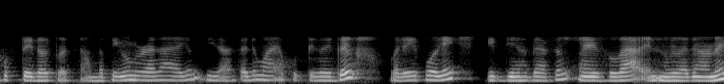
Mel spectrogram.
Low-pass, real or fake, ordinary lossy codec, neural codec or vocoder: 3.6 kHz; fake; none; codec, 16 kHz, 0.5 kbps, FunCodec, trained on LibriTTS, 25 frames a second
